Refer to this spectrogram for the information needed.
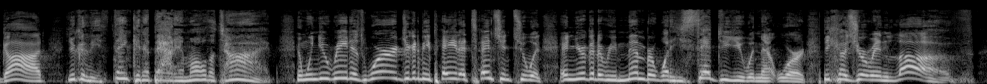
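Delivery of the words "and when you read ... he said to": lifted, urgent preaching; high fervor. Acted. Pastor urging listeners about the word, pitched high. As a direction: keep the pitch up and pushing.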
